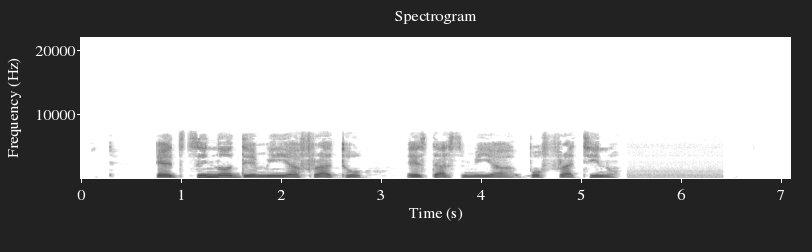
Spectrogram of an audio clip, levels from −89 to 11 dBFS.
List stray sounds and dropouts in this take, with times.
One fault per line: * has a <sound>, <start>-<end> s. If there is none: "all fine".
all fine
